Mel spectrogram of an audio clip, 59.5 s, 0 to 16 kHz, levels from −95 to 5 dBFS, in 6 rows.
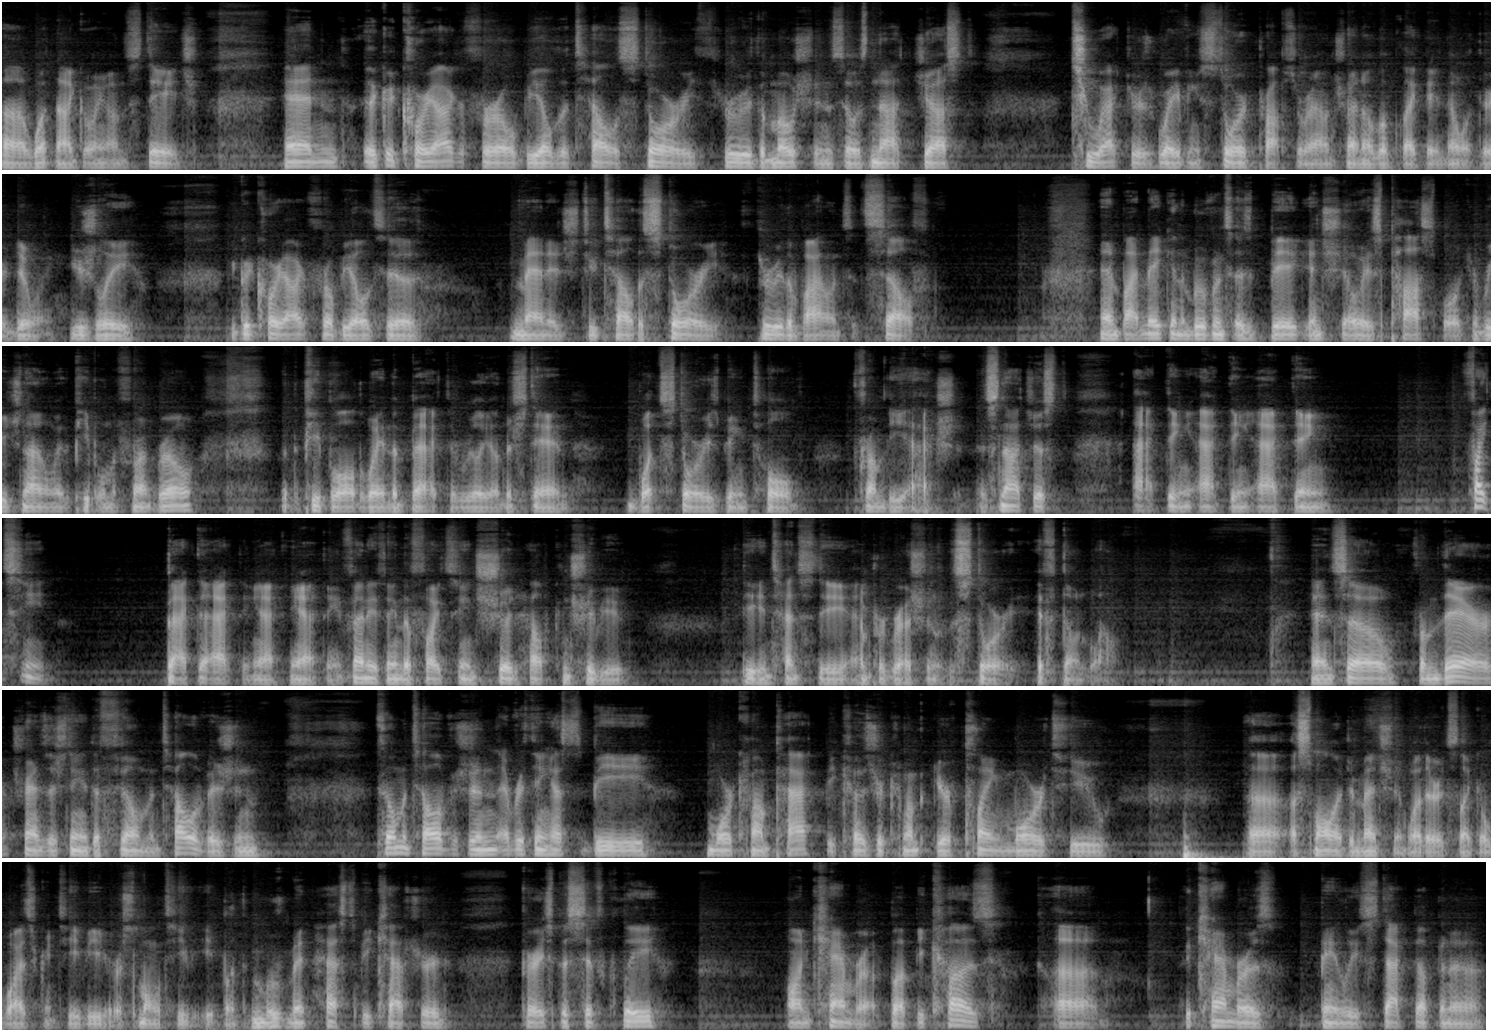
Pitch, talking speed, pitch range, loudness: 80 Hz, 195 wpm, 75-85 Hz, -25 LUFS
